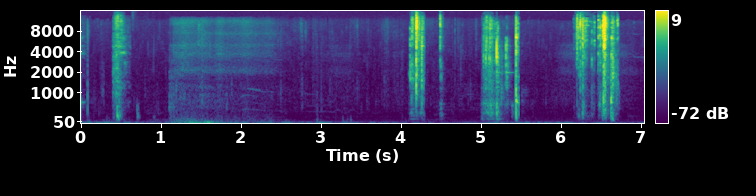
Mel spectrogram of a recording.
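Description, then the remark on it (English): Dice clatter in short bursts of sharp, bright clicks across the second half, following an earlier rough rustling, like rummaging, and a single click. No one speaks. “Okay, where are my dice?”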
